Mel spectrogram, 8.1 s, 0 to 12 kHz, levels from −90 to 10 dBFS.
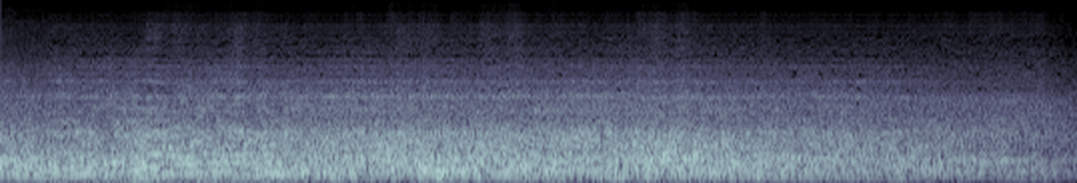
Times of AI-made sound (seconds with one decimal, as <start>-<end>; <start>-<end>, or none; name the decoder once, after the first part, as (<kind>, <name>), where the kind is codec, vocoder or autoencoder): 0.4-2.2 (codec, SNAC)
